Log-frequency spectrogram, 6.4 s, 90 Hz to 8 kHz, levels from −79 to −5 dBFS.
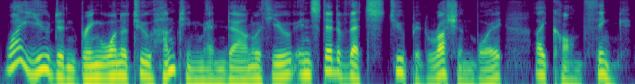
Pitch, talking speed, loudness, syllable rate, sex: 130 Hz, 200 wpm, -19 LUFS, 4.4 syllables/s, male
